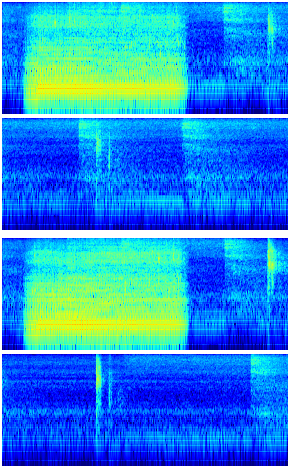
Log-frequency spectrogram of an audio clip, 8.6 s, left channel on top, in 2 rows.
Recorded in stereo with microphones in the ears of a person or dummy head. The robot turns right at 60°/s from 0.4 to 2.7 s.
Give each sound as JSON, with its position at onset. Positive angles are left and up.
{"t": 4.0, "sound": "a crack", "side_deg": -30, "distance_m": 1.0}
{"t": 5.9, "sound": "crushing", "side_deg": 30, "distance_m": 3.0}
